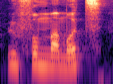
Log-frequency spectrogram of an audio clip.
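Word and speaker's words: Ufomammut: Et donc si l'on veut bien prononcer le nom, il faudrait dire UFO mamotte.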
